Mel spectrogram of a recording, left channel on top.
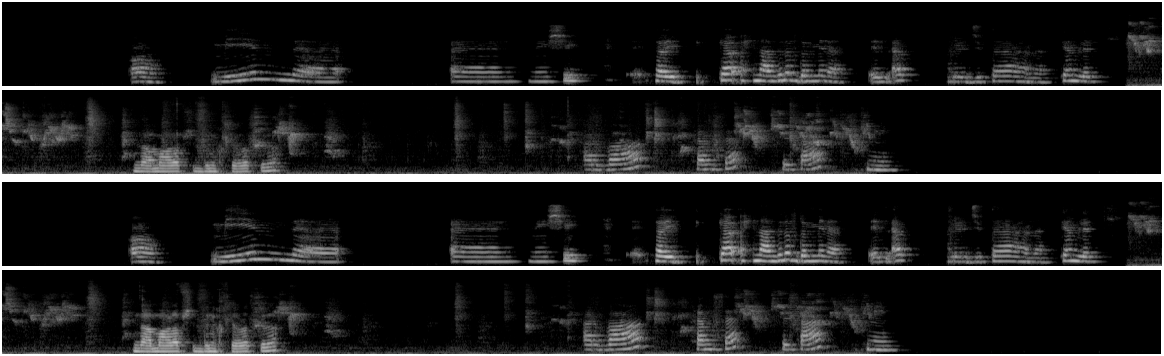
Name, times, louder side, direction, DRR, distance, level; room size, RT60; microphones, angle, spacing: voice 1, 1.3-1.6 2.1-3.4 4.5-5.8 6.3-6.8 7.2-8.4 8.7-9.0 9.4-10.9 17.4-18.0 18.5-19.0 19.4-19.8 20.2-20.5, right 3 dB, 45° right, 1.2 m, -30 dB
sound 1, 11.2-20.3, left 3 dB, 25° left, 0.9 m, -41 dB
voice 2, 12.9-14.4, right 4 dB, 70° right, 0.5 m, -26 dB
7.8 x 3.9 x 3.8 m
head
